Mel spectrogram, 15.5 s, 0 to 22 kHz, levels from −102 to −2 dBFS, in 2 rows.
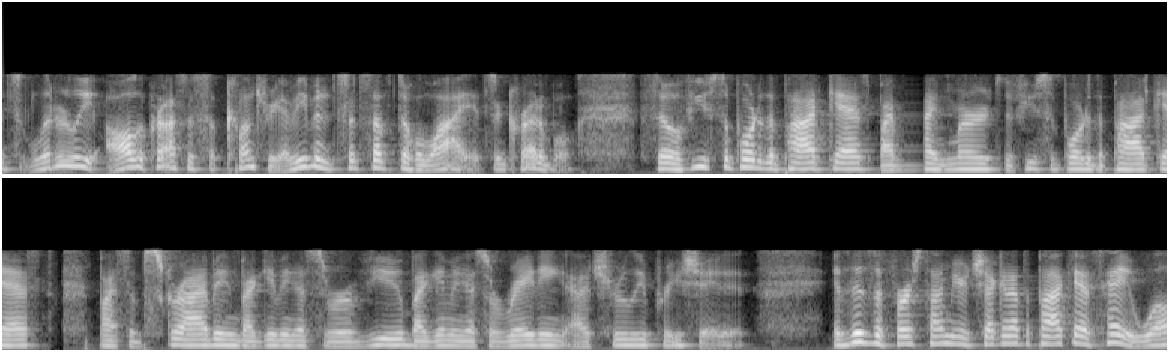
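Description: The clip is speech carried over a call link, with nothing above 4 kHz, which fits a narrowband G.711-style codec. At 6.02 to 6.16 s, right after "supported the podcast by", there is a burst of packet loss. About 120 ms of audio never arrived. The receiver stretched the last sound into a held, fading tail, and the speech then jumps ahead with that stretch missing. At 6.64 to 6.70 s, just before "if you supported the", there is a short concealed packet loss. Roughly 40 ms was lost and patched by continuing the preceding sound, then blended back. It is heard as a brief smear in the flow. From 7.90 to 8.54 s, after "if you supported the", repeated packet loss gives a robotic sound. Four separate gaps fall in that span, the longest about 80 ms. About a fifth of the stretch is concealment, and around 140 ms of speech is gone. This leaves the audio choppy, with pieces missing.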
